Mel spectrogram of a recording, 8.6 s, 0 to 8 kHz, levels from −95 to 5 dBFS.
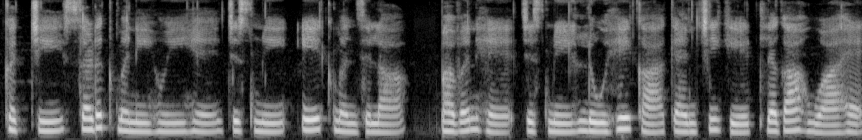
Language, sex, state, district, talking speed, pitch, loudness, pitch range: Hindi, female, Goa, North and South Goa, 120 wpm, 195 Hz, -17 LUFS, 185-215 Hz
